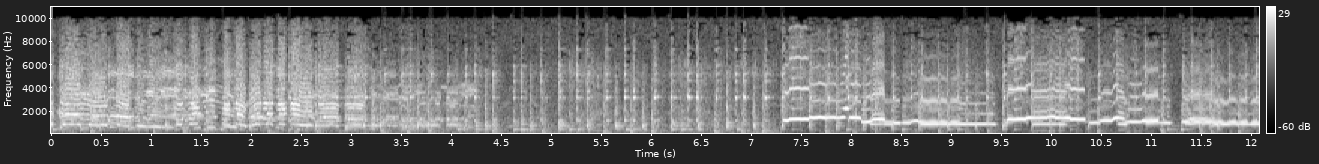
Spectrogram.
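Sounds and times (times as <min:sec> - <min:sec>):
percussion beat: 0:00.0 - 0:12.0
held melody line: 0:05.9 - 0:12.0.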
